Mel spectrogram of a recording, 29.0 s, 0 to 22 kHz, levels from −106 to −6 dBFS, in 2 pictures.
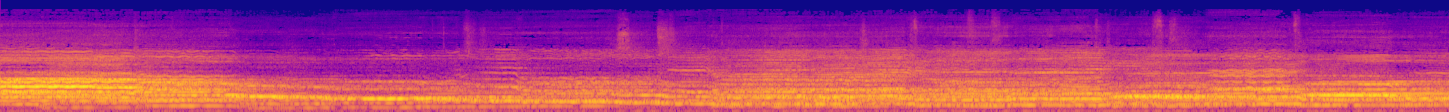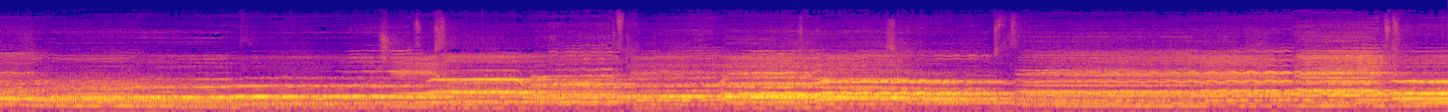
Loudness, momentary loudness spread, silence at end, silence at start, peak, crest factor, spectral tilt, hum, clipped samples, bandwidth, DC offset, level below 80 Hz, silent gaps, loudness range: -21 LUFS; 10 LU; 0 s; 0 s; -2 dBFS; 18 dB; -6.5 dB/octave; none; under 0.1%; 11.5 kHz; under 0.1%; -54 dBFS; none; 7 LU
